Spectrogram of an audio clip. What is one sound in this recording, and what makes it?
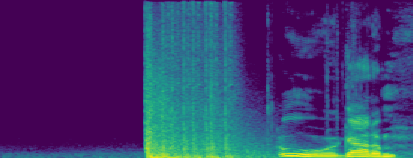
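A heavy machine gun fires a loud burst.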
